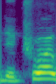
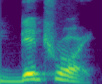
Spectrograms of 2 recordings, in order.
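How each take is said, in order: First: The stress is on the second syllable. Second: The stress is on the first syllable. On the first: "saying Detroit" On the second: "forward stress ... we say Detroit"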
